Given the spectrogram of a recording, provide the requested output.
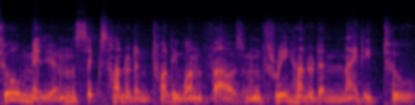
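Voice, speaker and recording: A man's medium-pitched voice with vocal fry and very wide pitch swings, at a moderate pace. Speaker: narrator. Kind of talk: educational cartoon narration. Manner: wry, conversational. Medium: cartoon.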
